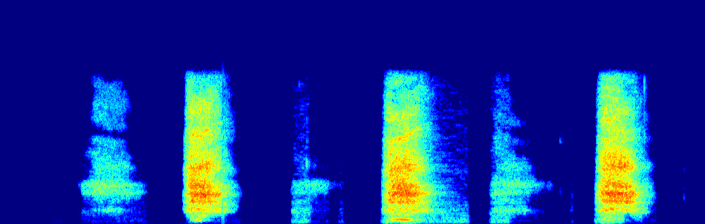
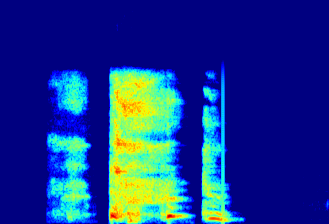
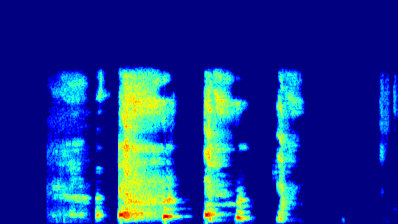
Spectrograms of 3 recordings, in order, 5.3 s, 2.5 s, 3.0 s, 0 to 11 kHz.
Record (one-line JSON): {"exhalation_length": "5.3 s", "exhalation_amplitude": 28137, "exhalation_signal_mean_std_ratio": 0.33, "cough_length": "2.5 s", "cough_amplitude": 30900, "cough_signal_mean_std_ratio": 0.37, "three_cough_length": "3.0 s", "three_cough_amplitude": 28880, "three_cough_signal_mean_std_ratio": 0.31, "survey_phase": "beta (2021-08-13 to 2022-03-07)", "age": "18-44", "gender": "Female", "wearing_mask": "No", "symptom_cough_any": true, "symptom_sore_throat": true, "symptom_fatigue": true, "symptom_fever_high_temperature": true, "symptom_headache": true, "smoker_status": "Never smoked", "respiratory_condition_asthma": false, "respiratory_condition_other": false, "recruitment_source": "Test and Trace", "submission_delay": "2 days", "covid_test_result": "Positive", "covid_test_method": "RT-qPCR", "covid_ct_value": 27.1, "covid_ct_gene": "ORF1ab gene"}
